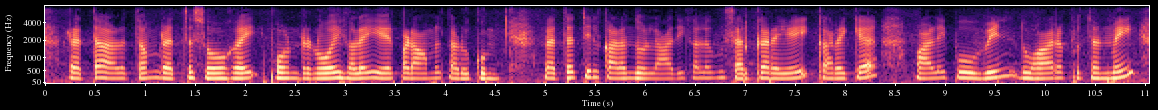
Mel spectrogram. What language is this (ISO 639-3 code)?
tam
